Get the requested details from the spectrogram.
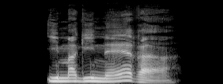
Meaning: inflection of imaginär: 1. strong/mixed nominative masculine singular 2. strong genitive/dative feminine singular 3. strong genitive plural
- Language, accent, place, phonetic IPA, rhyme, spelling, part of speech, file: German, Germany, Berlin, [imaɡiˈnɛːʁɐ], -ɛːʁɐ, imaginärer, adjective, De-imaginärer.ogg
